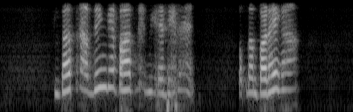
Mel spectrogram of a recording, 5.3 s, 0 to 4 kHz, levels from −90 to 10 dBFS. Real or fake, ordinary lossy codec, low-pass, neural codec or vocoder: fake; none; 3.6 kHz; codec, 16 kHz, 0.7 kbps, FocalCodec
